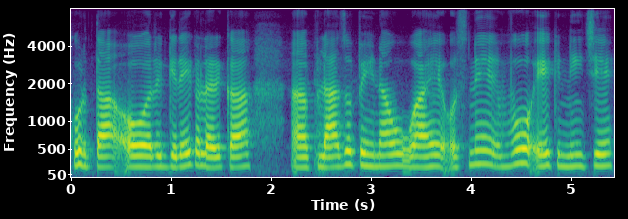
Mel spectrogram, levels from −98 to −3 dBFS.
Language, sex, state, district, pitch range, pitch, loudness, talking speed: Hindi, female, Bihar, Vaishali, 185-210 Hz, 195 Hz, -15 LUFS, 155 wpm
